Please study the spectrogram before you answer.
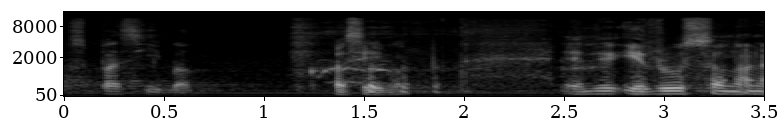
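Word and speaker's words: спасибо: Si pronuncia, giusto? Sì, una mezza O, Spasiba.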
